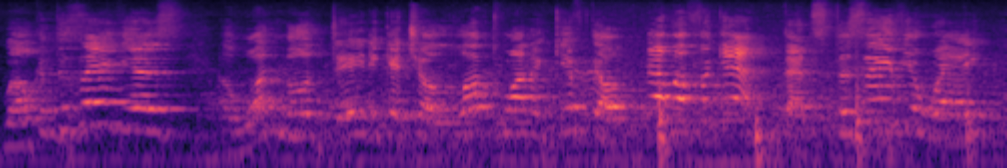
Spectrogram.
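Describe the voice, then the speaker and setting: An actress playing a cheerful, guileless store greeter in a 1940s radio drama, folksy, chatty and hesitating. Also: female voice, high-pitched, animated, normal speed, crowd noise. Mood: cheerful, welcoming. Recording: echoey theater with clear background noise.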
